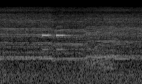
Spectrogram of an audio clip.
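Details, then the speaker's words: Potensic A21 mini battle drone (180mAh battery) in flight: two quick high-pitched beeps over buzzing rotors warn the battery is getting weak; low battery warning. "okay hear that beeping that's telling us that the throttle is starting or the battery's starting to get a little bit weak"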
